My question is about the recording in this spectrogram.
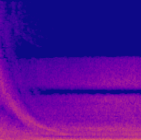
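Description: Synthesized whoosh sound effect for an animated title intro: a whistling tone sweeps down in pitch over about a second, over a steady hissing rush and low rumble.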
